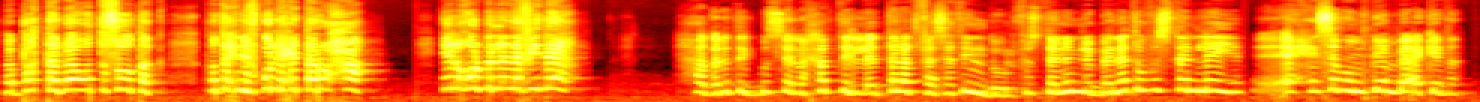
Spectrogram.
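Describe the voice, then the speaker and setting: A shopping-mad wife doll from a doll play story, pleading and scolding her stingy husband. Her Egyptian Arabic comes very high and very fast. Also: a bit bright. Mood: bickering. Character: spendthrift wife doll who loves dresses.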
